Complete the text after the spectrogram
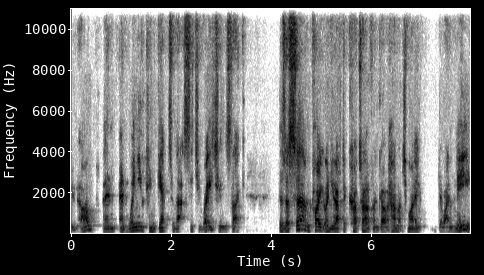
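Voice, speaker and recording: Somewhat breathy, a man speaks at a moderate pace. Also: medium pitch for a man, ordinary pitch variation. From England. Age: 60s. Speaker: psychologist. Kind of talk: interview.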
